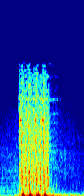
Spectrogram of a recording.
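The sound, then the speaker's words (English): A machine gun fires in a video game in one short, loud burst of rapid, evenly spaced shots, then cuts off, leaving a low hum behind. “Machine gun. I think it moves around, takes more shots to blow up.”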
